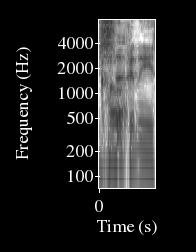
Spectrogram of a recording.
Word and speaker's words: Kokanee: So, how do you say that? Cocaine. Hold on. I got the pronunciation is coming. It is not. Yeah. I love where you're going, but here. Well, I don't fucking do what I want. So. Oh, I have it turned down all the way. Kokanee. Kokanee. Kiss my ass. That's another thing Canadians don't do right.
